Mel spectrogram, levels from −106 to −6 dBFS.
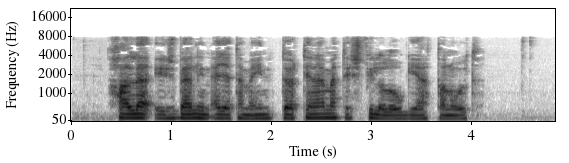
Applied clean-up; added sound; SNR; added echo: none; none; none; none.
